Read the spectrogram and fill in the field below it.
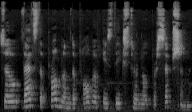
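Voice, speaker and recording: The voice carries a Romanian accent with ordinary pitch variation. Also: woman. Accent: Romanian accent, self-described as bad. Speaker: writer. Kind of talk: interview. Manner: halting, many fillers.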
